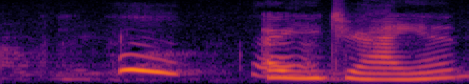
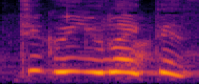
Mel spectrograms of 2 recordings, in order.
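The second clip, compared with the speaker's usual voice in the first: higher, louder playful teasing; playful tickle voice; 8 semitones higher, 7 dB louder, faster than usual. Real, not acted.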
